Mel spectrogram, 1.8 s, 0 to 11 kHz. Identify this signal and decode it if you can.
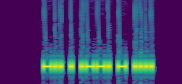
Morse code, heard as a keyed tone, about 46 wpm, 700 Hz. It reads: DEPTH
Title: Sentences from Top 1200 Words - New Word Drill Alt - 45wpm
